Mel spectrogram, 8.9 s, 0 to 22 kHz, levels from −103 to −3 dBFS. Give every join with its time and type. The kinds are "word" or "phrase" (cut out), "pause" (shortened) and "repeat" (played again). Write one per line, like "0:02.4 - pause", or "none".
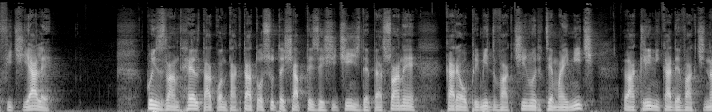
0:06.8 - word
